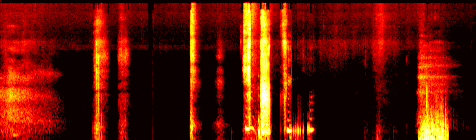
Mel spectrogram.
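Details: Deliberately stifled, muffled sneezes held back, each a quick breath in then a suppressed burst, ending with a fuller, louder sneeze, with lots of wet sniffling.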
